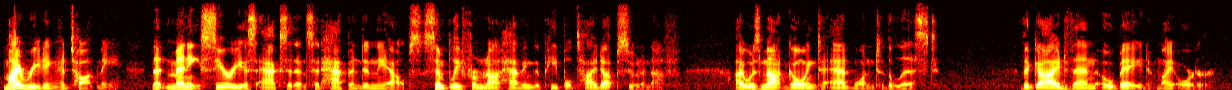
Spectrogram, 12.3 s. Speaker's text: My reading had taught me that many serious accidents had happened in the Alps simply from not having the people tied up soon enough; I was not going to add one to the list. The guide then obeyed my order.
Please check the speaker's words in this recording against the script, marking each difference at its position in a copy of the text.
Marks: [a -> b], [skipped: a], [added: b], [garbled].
My reading had taught me that many serious accidents had happened in the Alps simply from not having the people tied up soon enough; I was not going to add one to the list. The guide then obeyed my order.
